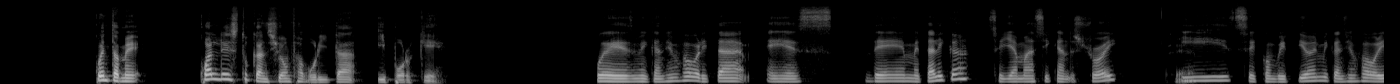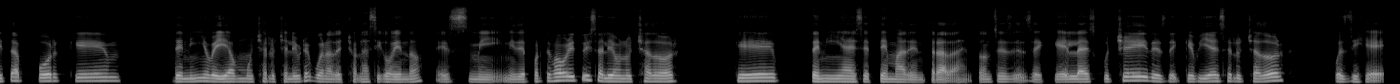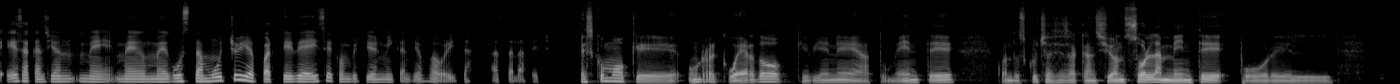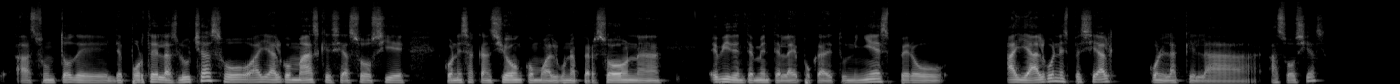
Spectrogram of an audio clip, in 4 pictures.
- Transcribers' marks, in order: none
- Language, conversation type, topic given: Spanish, podcast, ¿Cuál es tu canción favorita y por qué?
